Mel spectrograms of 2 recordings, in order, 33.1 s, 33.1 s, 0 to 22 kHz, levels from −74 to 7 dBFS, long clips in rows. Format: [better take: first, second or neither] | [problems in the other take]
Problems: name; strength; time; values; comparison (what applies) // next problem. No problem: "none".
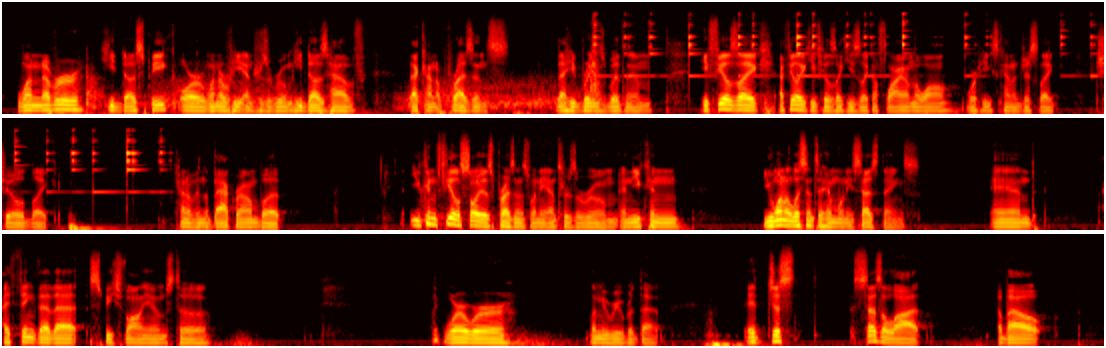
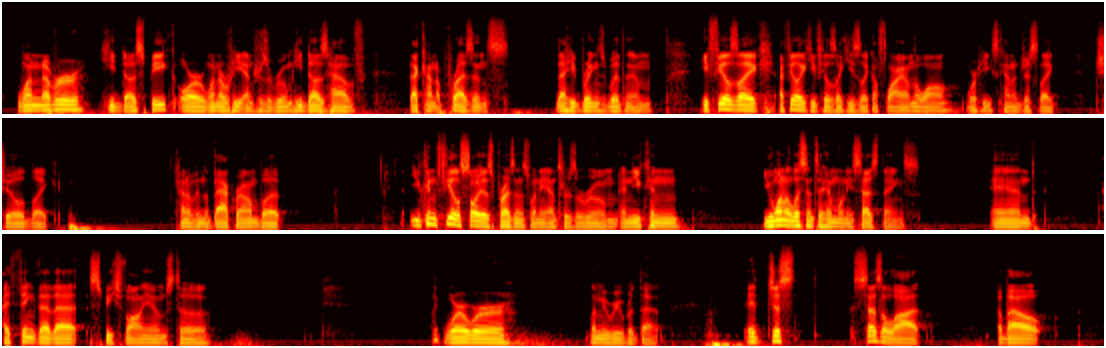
second | household noises; loud; until 13 s; 5 dB below the speech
